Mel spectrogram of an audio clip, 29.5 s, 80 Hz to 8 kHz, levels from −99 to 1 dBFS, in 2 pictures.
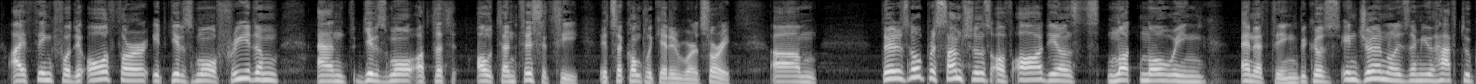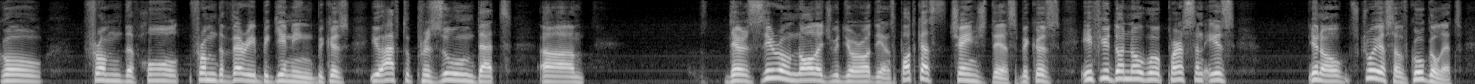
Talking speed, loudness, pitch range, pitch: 150 wpm, -23 LUFS, 150-185 Hz, 165 Hz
